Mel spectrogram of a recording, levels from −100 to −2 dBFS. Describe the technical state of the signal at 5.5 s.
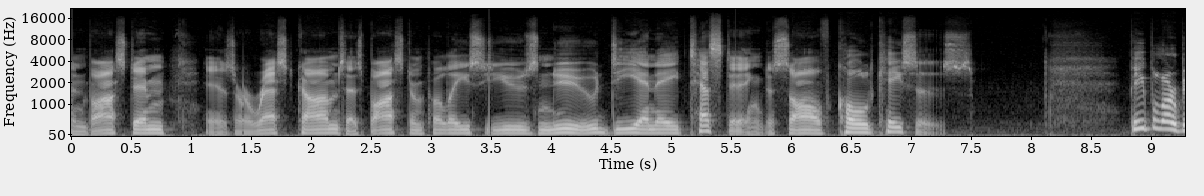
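At 5.52 to 5.57 s there is an overlapping chunks fault. A 2.0 s processing block begins before the previous one finished, so about 48 ms of sound plays twice and produces a brief stutter-click. On the waveform, that 48 ms segment appears twice in a row with a discontinuity at the join. The spectrogram shows a thin vertical broadband line there, followed by a repeated copy of the preceding pattern.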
